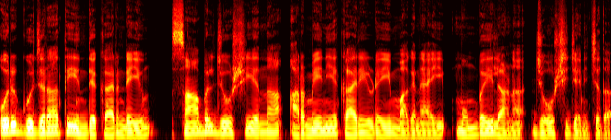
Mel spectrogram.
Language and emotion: Malayalam, neutral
